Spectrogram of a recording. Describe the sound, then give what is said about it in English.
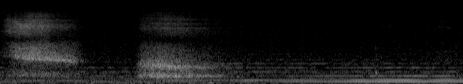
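Two long, airy exhalations are breathed out to demonstrate breath as spirit. Each is a loud breathy hiss lasting under a second, separated by a short pause, then a soft, steady low drone continues alone. “The word spirit in the Bible is breath.”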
